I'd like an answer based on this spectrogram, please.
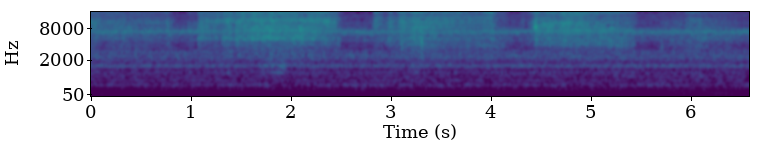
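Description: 220-grit sandpaper rubbing on a small mahogany spindle spinning on a wood lathe: a soft hiss that swells and fades as the paper is pressed on, over the lathe motor's steady hum.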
